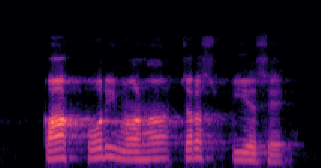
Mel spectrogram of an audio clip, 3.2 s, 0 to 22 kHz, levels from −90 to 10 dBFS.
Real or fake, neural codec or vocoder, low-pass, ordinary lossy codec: real; none; 9.9 kHz; Opus, 24 kbps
